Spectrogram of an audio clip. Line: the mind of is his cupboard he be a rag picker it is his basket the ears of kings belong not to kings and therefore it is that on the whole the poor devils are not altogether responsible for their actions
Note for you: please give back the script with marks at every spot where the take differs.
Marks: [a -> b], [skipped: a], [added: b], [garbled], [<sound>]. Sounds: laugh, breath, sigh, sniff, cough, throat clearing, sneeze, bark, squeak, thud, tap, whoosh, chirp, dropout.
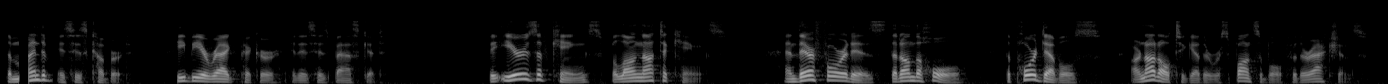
the mind [dropout] of is his cupboard he be a rag picker it is his basket the ears of kings belong not to kings and therefore it is that on the whole the poor devils are not altogether responsible for their actions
